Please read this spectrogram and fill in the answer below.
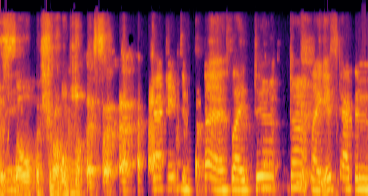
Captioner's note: laughter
